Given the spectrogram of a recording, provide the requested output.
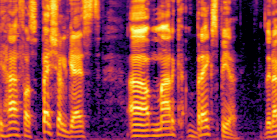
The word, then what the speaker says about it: Breakspear: people today we have a special guest mark brexpert did i pronounce that correct this time yes this time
